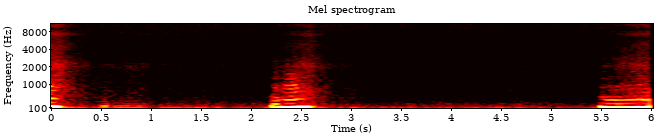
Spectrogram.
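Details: A nearly 5-year-old former stray cat snores rather loudly: low, rumbling bursts about every three seconds, roughly 18 breaths a minute, with quiet pauses between, in a small quiet room.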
